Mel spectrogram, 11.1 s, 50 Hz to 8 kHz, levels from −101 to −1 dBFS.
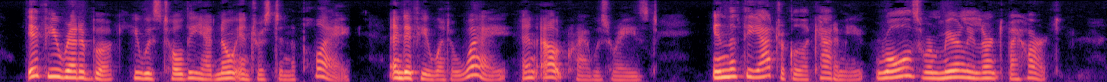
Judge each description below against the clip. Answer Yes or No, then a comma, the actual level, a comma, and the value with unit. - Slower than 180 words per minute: No, average, 185 wpm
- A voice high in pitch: Yes, high, 200 Hz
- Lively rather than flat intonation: Yes, wide, 6.0 semitones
